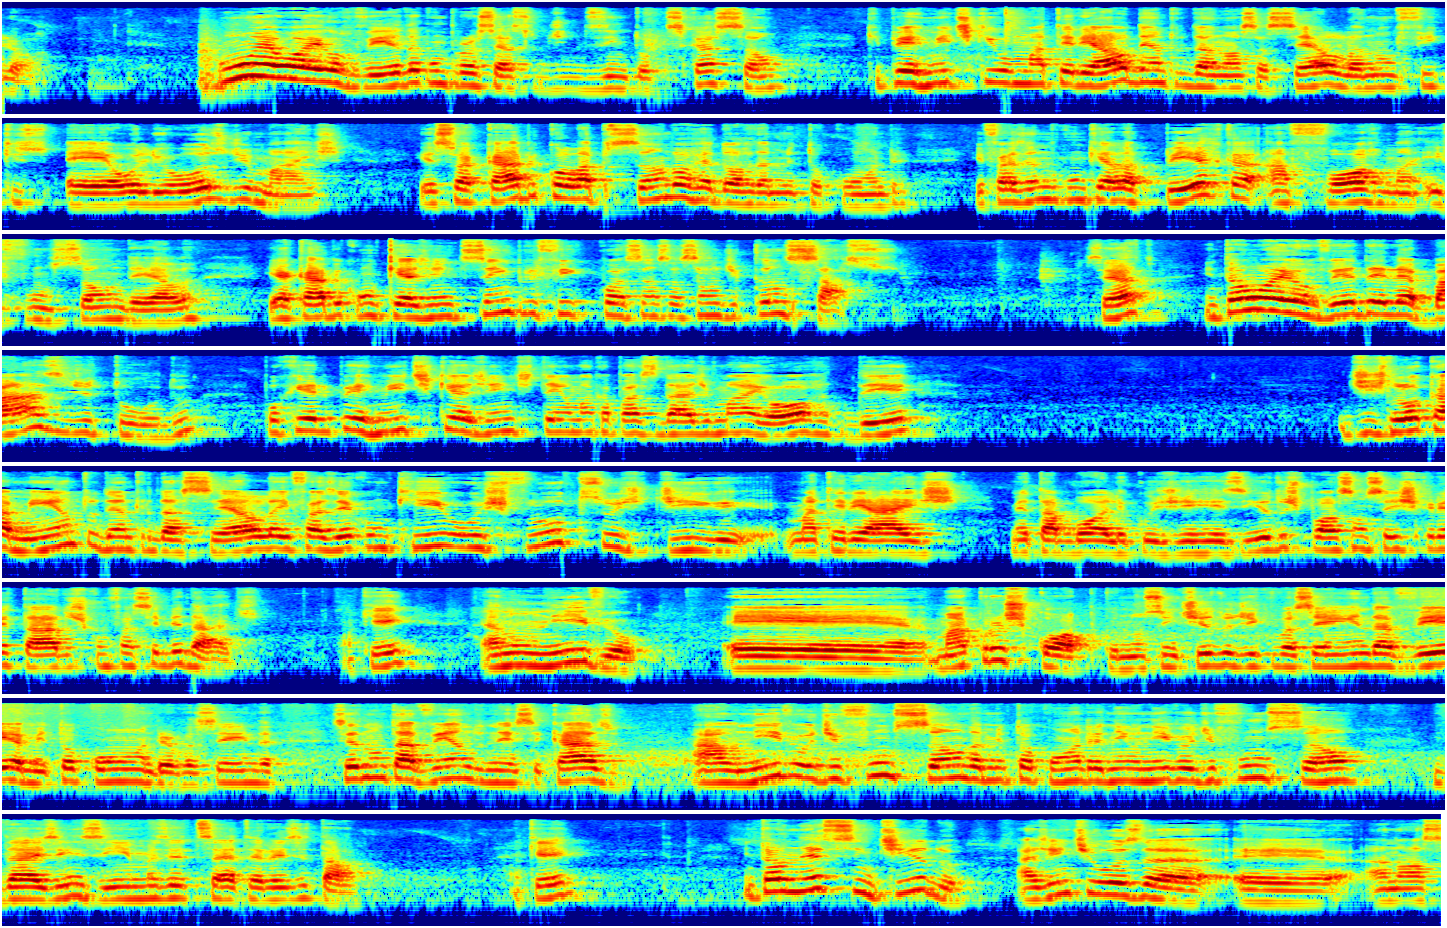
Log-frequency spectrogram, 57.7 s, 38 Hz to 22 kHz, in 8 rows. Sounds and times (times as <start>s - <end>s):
Speech: 0.0s - 0.3s, 1.0s - 19.0s, 19.8s - 26.3s, 28.4s - 52.4s, 53.0s - 53.5s, 54.2s - 57.7s
Inside, small room: 0.0s - 57.7s.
